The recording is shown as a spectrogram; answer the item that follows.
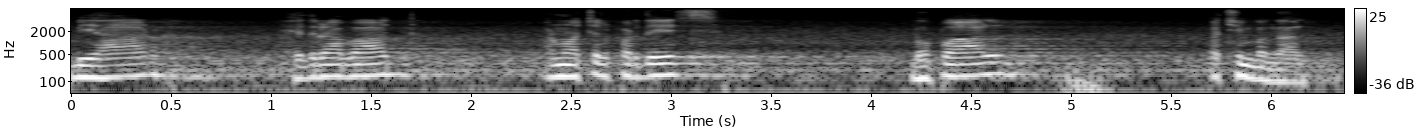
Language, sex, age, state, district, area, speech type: Maithili, male, 30-45, Bihar, Purnia, rural, spontaneous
